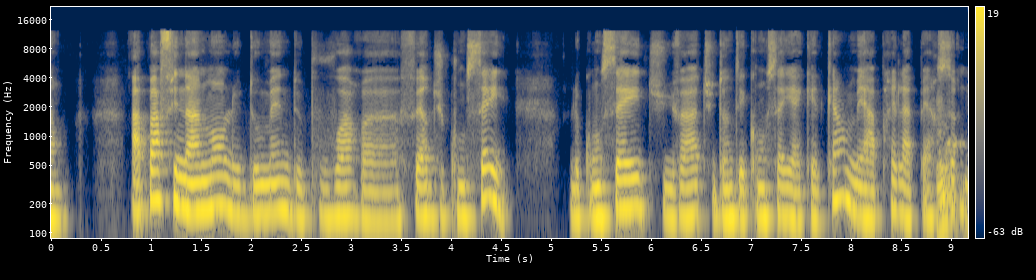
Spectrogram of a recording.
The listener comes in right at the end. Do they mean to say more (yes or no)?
no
